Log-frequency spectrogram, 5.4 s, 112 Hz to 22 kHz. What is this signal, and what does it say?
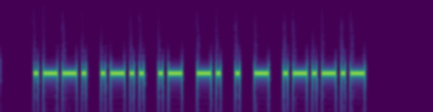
Morse code, heard as a keyed tone, about 20 wpm, 700 Hz. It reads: PLANET.
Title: Difficult Sentences with Hints - 20wpm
